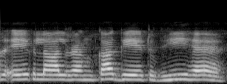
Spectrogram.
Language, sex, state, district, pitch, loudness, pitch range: Hindi, female, Uttar Pradesh, Shamli, 220 Hz, -15 LUFS, 215-230 Hz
